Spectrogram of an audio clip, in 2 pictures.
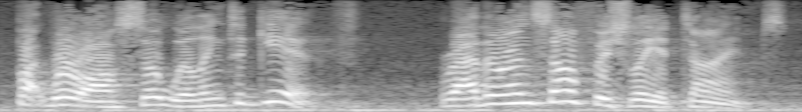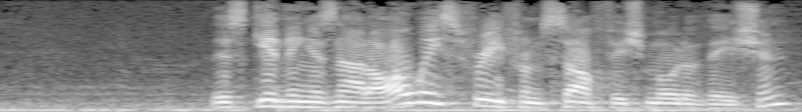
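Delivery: ordinary talk, nothing marked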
